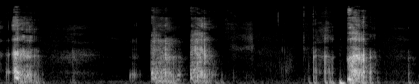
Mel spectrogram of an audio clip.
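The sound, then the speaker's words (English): A coughing fit: several harsh, raspy coughs come in uneven clusters separated by short pauses, loud and without speech. “I apologize for the coughing attack”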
